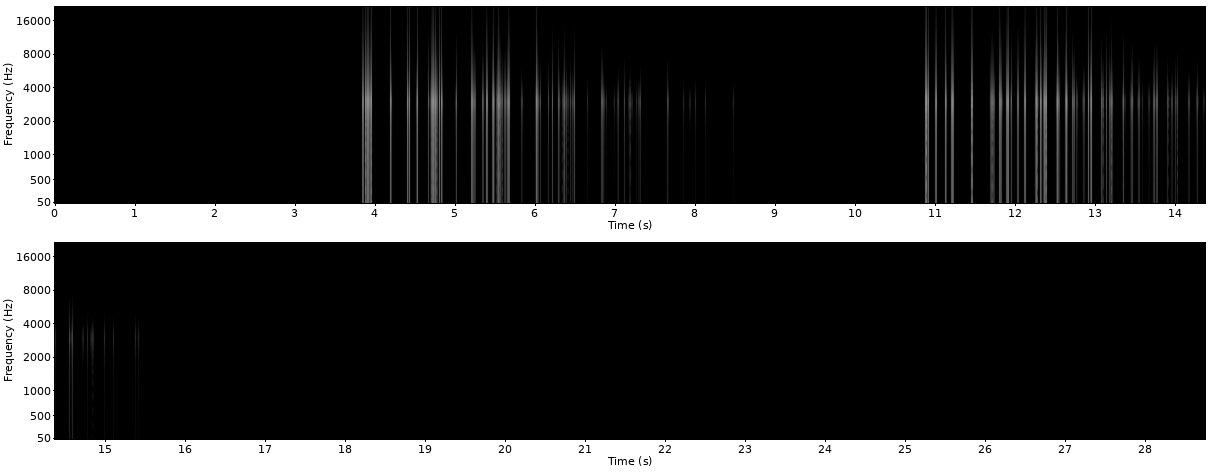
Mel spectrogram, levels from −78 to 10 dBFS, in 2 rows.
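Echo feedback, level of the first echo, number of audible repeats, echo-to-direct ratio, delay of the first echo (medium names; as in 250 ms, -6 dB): 32%, -13.0 dB, 3, -12.5 dB, 820 ms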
